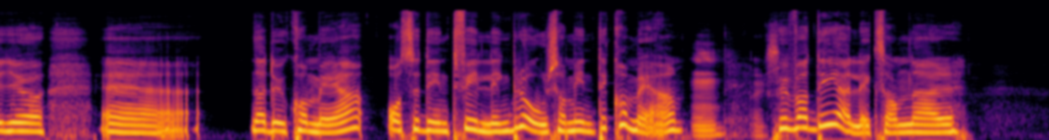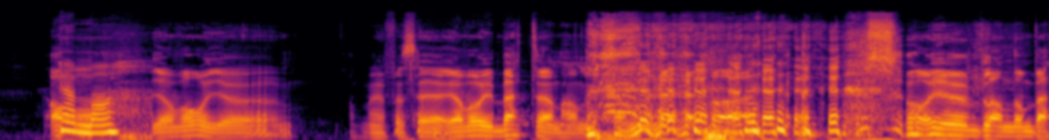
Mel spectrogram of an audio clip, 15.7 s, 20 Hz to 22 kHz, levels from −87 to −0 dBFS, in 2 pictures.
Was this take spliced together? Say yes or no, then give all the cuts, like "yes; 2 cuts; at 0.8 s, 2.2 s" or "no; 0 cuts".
yes; 1 cut; at 9.0 s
